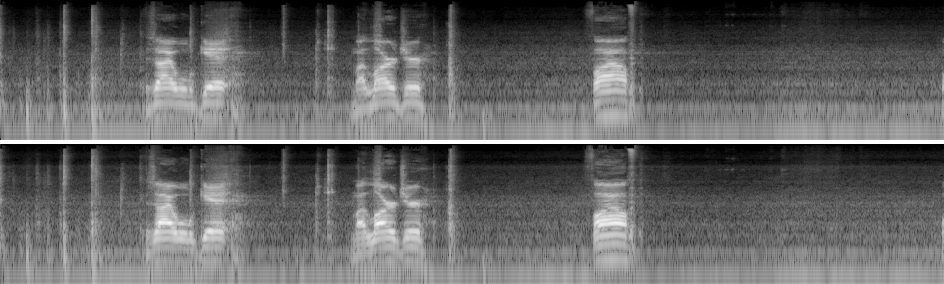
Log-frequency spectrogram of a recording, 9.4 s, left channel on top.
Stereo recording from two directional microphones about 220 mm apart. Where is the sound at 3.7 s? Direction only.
40° right (ahead or behind).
